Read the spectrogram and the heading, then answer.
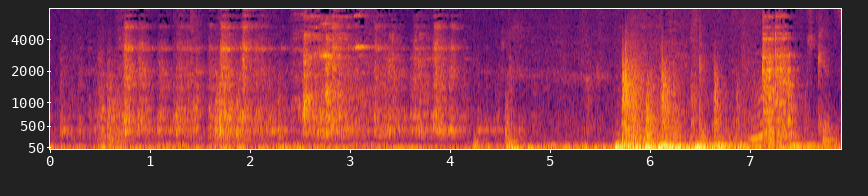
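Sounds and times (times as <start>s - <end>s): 
small plate clinking and scraping as cubed roast chicken nachos are put on it: 0.0s - 4.6s, 7.1s - 7.6s
heavy thud: 5.6s - 7.6s.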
